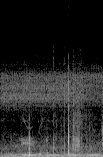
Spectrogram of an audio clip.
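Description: Cricket bat striking the ball once, a single sharp crack about a second and a half in, as the batsman lofts the ball high. A faint steady hum runs underneath.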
